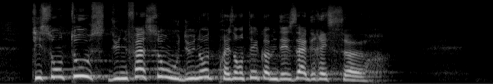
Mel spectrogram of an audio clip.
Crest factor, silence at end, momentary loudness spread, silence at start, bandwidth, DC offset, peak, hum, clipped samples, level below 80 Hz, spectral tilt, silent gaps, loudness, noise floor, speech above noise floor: 14 dB; 1.15 s; 6 LU; 0.35 s; 19.5 kHz; under 0.1%; -10 dBFS; none; under 0.1%; -78 dBFS; -5 dB/octave; none; -22 LUFS; -65 dBFS; 44 dB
